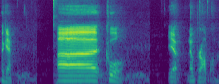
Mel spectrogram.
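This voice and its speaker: A man's voice: fairly high pitch, level tone, very slow, vocal fry, bright, forceful tone, slight background noise. A man talking casually as game master of a tabletop roleplaying game, explaining rules in an accommodating way.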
